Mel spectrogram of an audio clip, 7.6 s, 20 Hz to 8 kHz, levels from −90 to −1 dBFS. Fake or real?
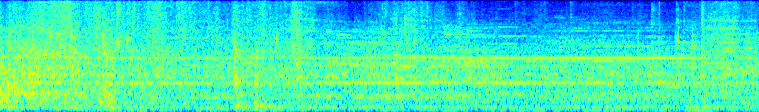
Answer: real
